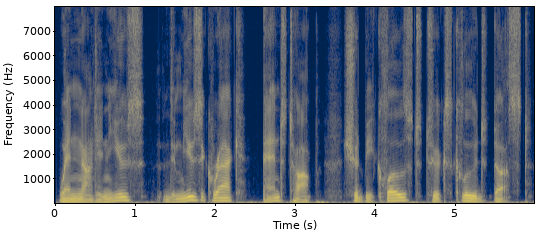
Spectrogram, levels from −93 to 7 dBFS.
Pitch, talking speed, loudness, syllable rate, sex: 100 Hz, 150 wpm, -17 LUFS, 3.8 syllables/s, male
